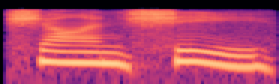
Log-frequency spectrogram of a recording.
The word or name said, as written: Shanxi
